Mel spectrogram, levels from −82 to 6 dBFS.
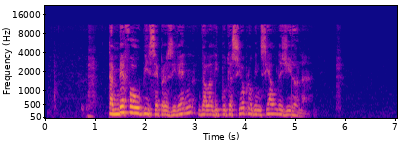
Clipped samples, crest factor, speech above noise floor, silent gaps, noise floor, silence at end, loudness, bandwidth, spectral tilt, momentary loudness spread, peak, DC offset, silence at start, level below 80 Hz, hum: under 0.1%; 20 dB; 48 dB; none; -67 dBFS; 1.85 s; -20 LUFS; 11.5 kHz; -5.5 dB/octave; 16 LU; -2 dBFS; under 0.1%; 0.85 s; -54 dBFS; none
